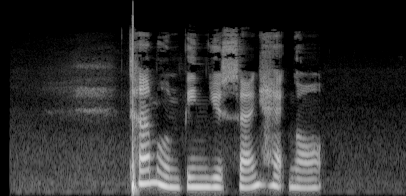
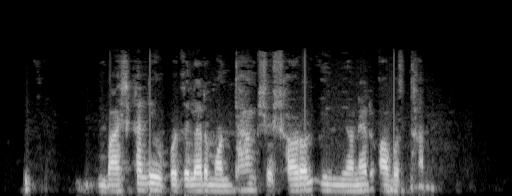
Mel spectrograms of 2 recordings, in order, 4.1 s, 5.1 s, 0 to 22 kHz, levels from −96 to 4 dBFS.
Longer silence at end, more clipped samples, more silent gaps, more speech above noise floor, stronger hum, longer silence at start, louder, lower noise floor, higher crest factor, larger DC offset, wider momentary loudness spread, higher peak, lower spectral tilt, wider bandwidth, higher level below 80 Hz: about the same, 0.85 s vs 0.85 s; neither; neither; second, 40 dB vs 64 dB; neither; first, 1.3 s vs 0.25 s; about the same, -19 LUFS vs -17 LUFS; second, -59 dBFS vs -80 dBFS; about the same, 22 dB vs 18 dB; neither; second, 9 LU vs 17 LU; about the same, 0 dBFS vs -2 dBFS; second, -5.5 dB/octave vs -7.5 dB/octave; first, 12.5 kHz vs 7.6 kHz; first, -52 dBFS vs -58 dBFS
